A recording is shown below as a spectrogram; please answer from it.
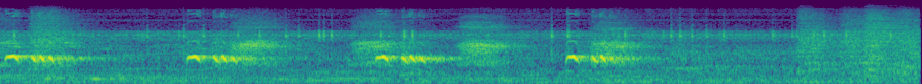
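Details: White-cheeked barbet calling: a short, low, rolling double note repeated about once a second, four times, each followed by a softer echo-like note, against faint background hiss.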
